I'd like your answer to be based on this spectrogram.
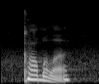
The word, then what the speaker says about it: Kamala: And correct me if I'm wrong in her name. – Kamala. – There you go.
